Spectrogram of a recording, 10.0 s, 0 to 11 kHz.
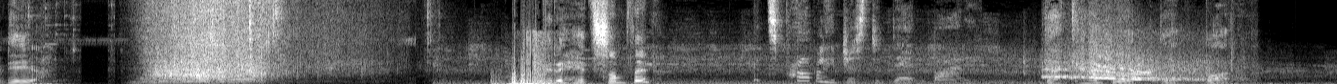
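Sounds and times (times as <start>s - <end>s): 
speech: 0.0s - 1.1s, 4.2s - 5.0s, 5.7s - 9.4s
car engine revving and driving off: 1.0s - 2.9s.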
